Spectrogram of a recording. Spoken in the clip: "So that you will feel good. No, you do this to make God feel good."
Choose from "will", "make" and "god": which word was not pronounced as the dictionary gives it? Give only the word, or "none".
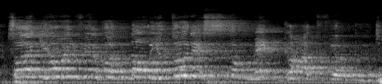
will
